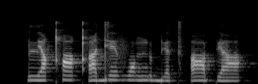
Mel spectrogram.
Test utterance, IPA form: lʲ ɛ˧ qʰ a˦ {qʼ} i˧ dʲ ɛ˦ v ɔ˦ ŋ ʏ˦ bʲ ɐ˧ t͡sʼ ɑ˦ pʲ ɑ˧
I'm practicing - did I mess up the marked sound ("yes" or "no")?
no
